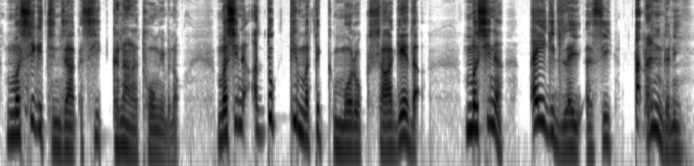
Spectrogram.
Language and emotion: Manipuri, angry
